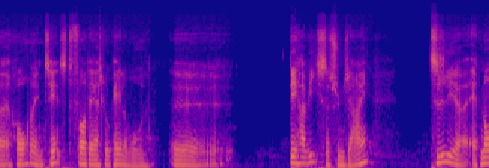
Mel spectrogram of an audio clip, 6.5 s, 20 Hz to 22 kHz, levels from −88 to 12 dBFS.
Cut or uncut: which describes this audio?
uncut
